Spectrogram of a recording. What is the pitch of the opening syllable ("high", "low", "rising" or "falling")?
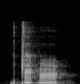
low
